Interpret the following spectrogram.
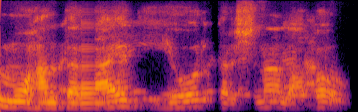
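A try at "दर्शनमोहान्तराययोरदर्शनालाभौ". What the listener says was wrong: यो तक बोलना, र अलग है।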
